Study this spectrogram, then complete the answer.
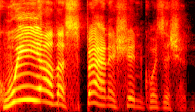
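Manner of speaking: high, loud, grand proclamation; mock inquisitor. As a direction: announce it like a comic inquisitor. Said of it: "He's like".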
